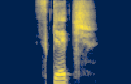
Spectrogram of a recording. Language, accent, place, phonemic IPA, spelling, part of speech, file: German, Germany, Berlin, /skɛt͡ʃ/, Sketch, noun, De-Sketch.ogg
- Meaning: sketch (short musical, dramatic or literary work or idea)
